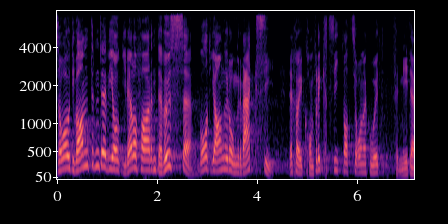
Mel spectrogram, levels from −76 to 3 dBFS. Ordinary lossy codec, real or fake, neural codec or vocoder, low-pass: MP3, 64 kbps; real; none; 7.2 kHz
